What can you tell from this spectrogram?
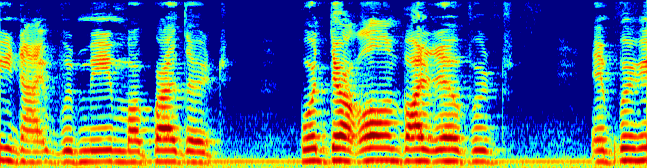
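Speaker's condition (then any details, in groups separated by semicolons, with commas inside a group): Traumatic brain injury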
